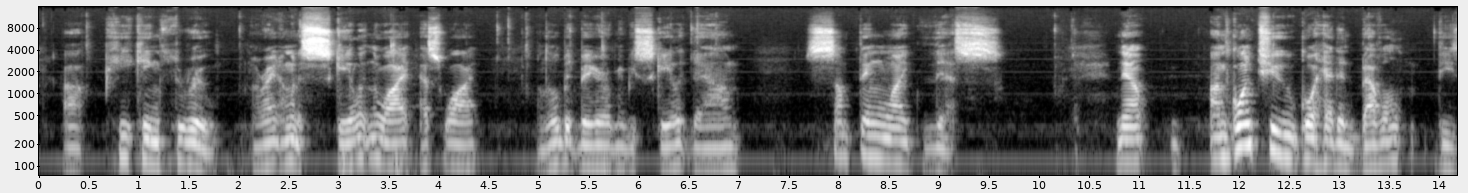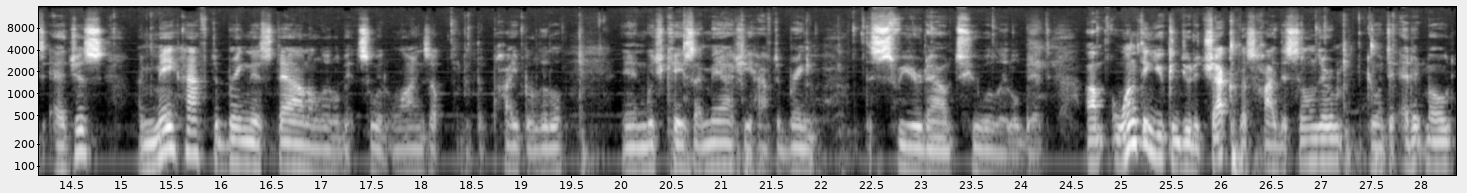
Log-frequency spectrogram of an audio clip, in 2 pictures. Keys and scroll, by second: 3.0 s, 3.5 y, 5.6 s, 19.6 Tab, 20.7 ctrl+z, 21.2 ctrl+z, 21.9 Tab, 26.1 h, 27.2 Tab, 27.5 a.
